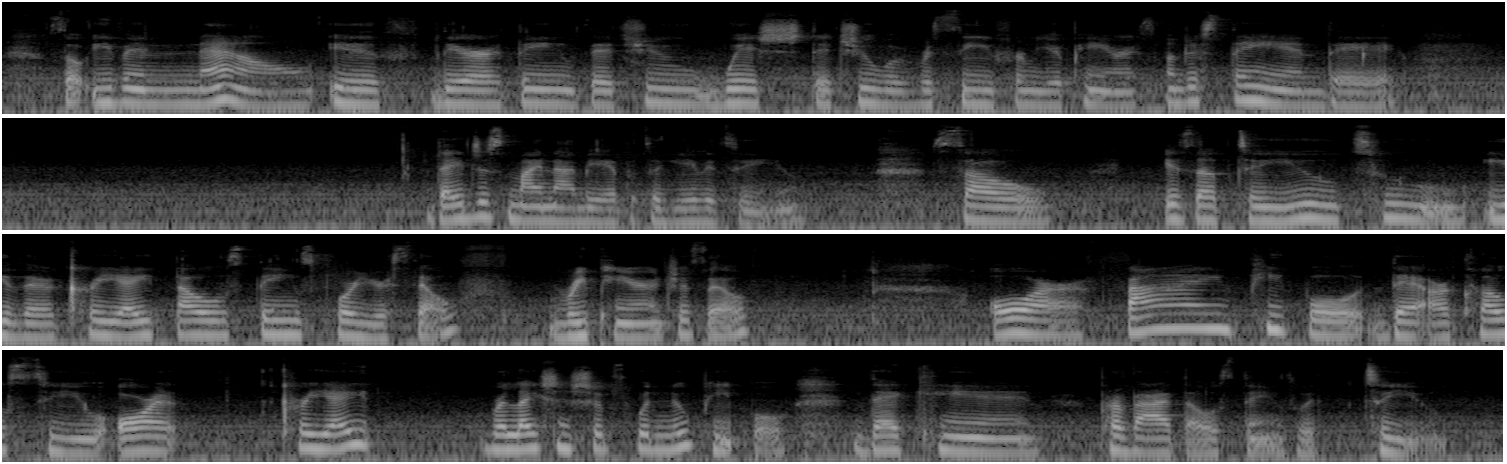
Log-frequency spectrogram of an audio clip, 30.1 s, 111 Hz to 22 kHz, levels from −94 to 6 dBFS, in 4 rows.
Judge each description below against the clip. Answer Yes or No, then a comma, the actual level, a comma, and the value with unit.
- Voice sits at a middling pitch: Yes, medium, 170 Hz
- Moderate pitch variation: No, wide, 7.7 semitones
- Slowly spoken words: Yes, slow, 130 wpm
